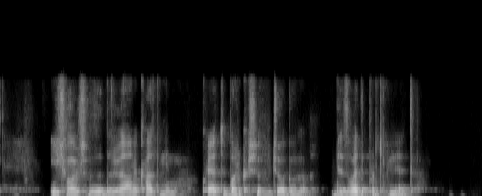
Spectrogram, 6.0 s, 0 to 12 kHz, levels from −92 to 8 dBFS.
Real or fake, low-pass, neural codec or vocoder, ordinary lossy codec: fake; 7.2 kHz; codec, 16 kHz, 2 kbps, X-Codec, HuBERT features, trained on general audio; Opus, 64 kbps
